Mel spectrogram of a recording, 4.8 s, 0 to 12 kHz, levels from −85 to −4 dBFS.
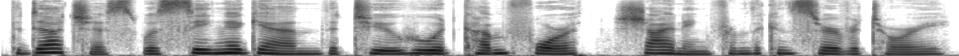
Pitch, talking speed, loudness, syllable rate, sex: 175 Hz, 190 wpm, -18 LUFS, 4.9 syllables/s, female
